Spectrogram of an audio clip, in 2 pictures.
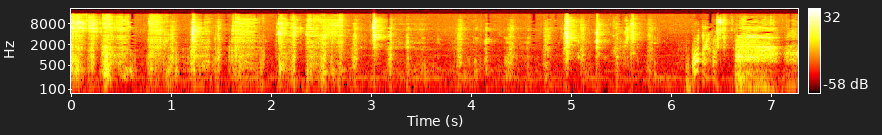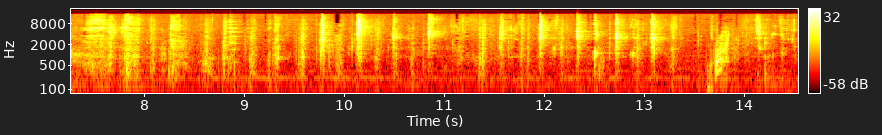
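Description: Close-miked chewing and biting of chili-sauced skewered food: a bite at the start and another about seven seconds in, with a steady run of wet chewing and lip-smacking clicks in between.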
